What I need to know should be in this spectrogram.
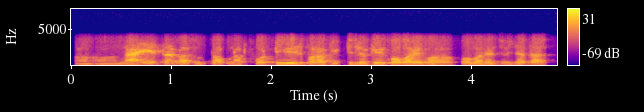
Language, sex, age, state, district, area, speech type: Assamese, male, 30-45, Assam, Sonitpur, rural, conversation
